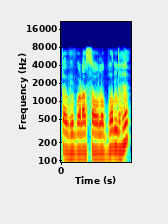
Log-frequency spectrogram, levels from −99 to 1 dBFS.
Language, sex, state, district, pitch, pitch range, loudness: Hindi, male, Jharkhand, Garhwa, 145 Hz, 140-160 Hz, -14 LUFS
